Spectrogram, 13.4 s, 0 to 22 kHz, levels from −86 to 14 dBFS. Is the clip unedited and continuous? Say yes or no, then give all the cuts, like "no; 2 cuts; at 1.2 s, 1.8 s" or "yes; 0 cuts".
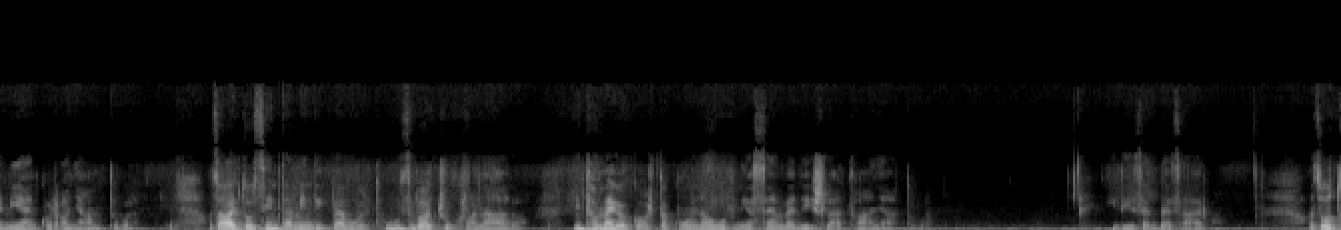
yes; 0 cuts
